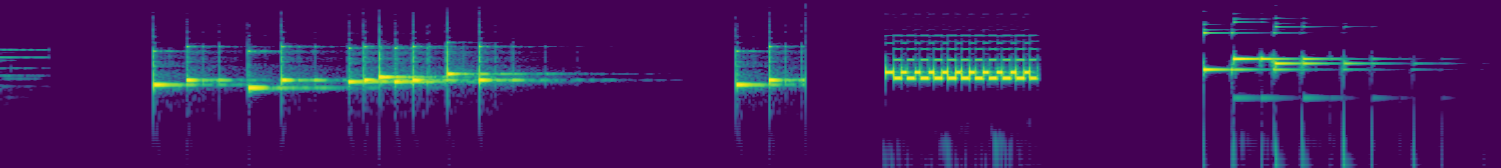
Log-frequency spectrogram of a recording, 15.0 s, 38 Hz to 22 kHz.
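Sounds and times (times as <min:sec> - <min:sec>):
bell-like ringtone melody: 0:00.0 - 0:00.5, 0:01.5 - 0:06.3, 0:07.4 - 0:08.1, 0:08.8 - 0:10.4, 0:12.0 - 0:14.7
mallet-like ringtone notes: 0:01.5 - 0:06.2, 0:07.4 - 0:08.1, 0:12.0 - 0:14.6
electronic telephone ring: 0:08.8 - 0:10.4.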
